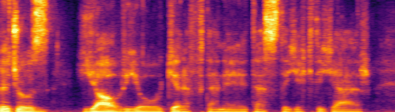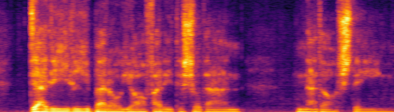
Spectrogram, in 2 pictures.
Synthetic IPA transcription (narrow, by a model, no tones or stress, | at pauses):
b̥e̞d͡ʒozjɒːɾiːoɟe̞ɾe̞ft̪ʰæne̞d̪̥æst̪e̞je̞kʰd̪̥iːɡ̥æɾ | d̪̥æliːliːbæɾɒːjeɒːfæɾiːd̪e̞ʃo̞d̪ænː | æd̪ɒːʃt̪e̞iːm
